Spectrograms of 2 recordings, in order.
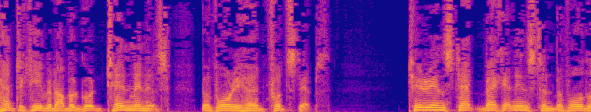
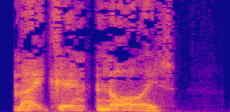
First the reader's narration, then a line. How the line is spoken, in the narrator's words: Maud growled, with blood in his eyes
